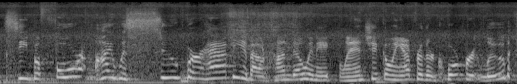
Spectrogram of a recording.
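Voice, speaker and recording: A woman's voice: fairly high pitch, normal speed, close to an everyday voice. A woman voicing an anxious, people-pleasing robot boss in an audio comedy, speaking in an earnest, flustered, overwrought way. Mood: worried. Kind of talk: audio comedy acting, mock-documentary. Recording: music playing behind the voice. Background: music.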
